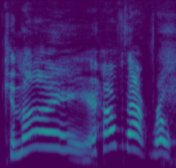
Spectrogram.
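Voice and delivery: high, slow, overly polite ask; sweetly request the rope; mock polite Jimmy Stewart. Jimmy Stewart quote in retelling.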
